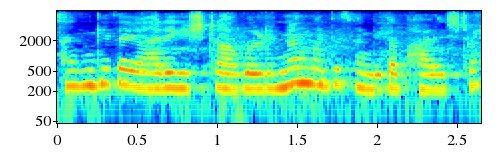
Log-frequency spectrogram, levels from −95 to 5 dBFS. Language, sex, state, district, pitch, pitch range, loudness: Kannada, female, Karnataka, Belgaum, 230 Hz, 225-260 Hz, -27 LUFS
